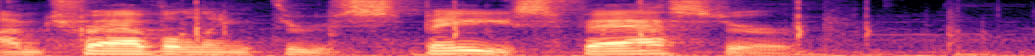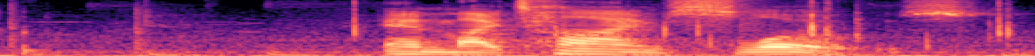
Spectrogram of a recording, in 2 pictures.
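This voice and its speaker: Music plays in the background as a man talks at a fairly slow pace. His pitch is medium, with ordinary pitch variation. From rural America. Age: 20s. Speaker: streamer. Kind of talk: casual chat. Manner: halting.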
